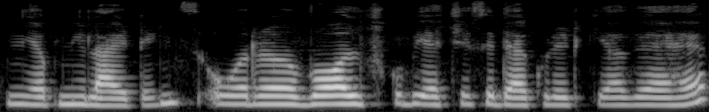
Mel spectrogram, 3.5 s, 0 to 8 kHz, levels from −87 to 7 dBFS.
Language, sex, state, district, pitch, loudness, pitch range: Hindi, female, Himachal Pradesh, Shimla, 215 Hz, -20 LUFS, 200-225 Hz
